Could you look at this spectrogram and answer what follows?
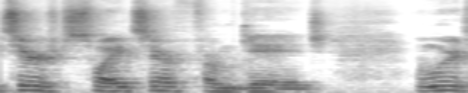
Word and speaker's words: Schweitzer: We've been saying his name wrong for years, apparently, Jason. It's Schweitzer from Gage.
